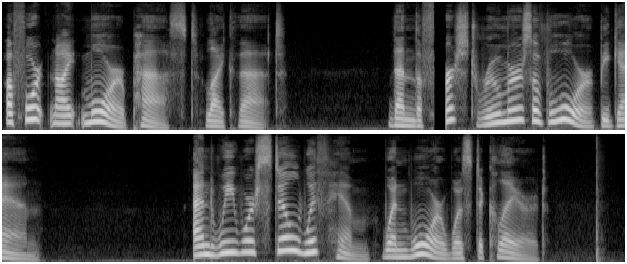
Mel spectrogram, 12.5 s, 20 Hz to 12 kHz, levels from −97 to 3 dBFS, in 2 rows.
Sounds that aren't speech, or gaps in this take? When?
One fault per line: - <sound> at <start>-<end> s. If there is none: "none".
- dropout at 4.3-4.5 s
- thud at 12.2-12.3 s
